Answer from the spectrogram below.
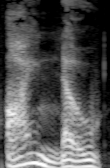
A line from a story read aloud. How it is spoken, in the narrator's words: Ron snapped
